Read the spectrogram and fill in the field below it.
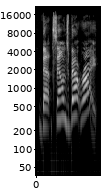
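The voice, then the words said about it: Put-on Texas accent. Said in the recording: “You said that with a Texas accent.”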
